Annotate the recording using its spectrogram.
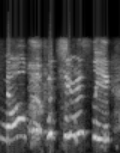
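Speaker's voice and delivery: shouting through laughter; laughing shout. Real, not acted. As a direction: blurt it out laughing hard.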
